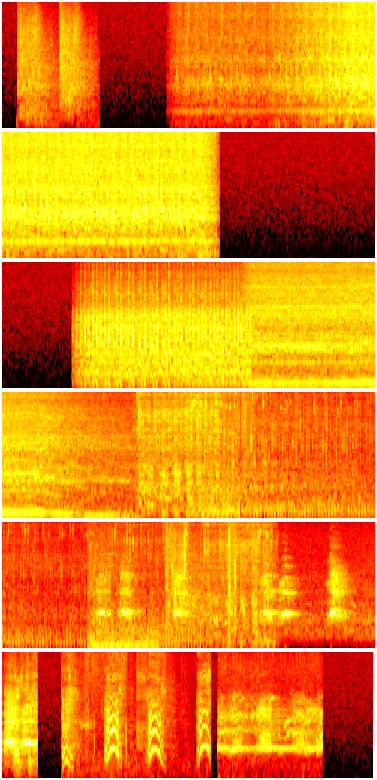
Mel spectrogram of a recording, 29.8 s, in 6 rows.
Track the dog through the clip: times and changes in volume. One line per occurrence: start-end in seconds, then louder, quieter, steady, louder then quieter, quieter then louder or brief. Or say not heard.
21.1-29.1 louder then quieter.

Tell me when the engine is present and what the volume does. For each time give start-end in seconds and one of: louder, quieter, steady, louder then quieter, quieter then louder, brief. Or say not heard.
2.2-7.8 louder
10.8-23.6 quieter.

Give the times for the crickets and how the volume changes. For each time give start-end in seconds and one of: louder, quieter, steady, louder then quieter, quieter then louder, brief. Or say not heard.
not heard.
